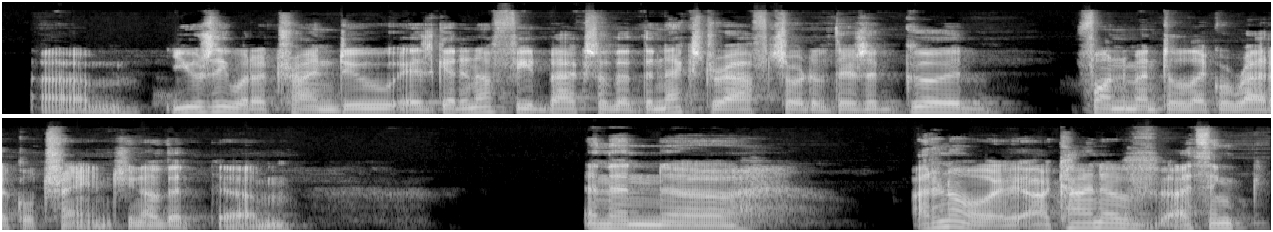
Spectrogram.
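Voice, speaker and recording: A medium-pitched man with an American accent, very even in loudness, on a very clean recording with a silent background. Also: ordinary pitch variation, moderate pace. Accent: American-sounding accent from TV. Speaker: filmmaker. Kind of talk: casual interview. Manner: halting, many fillers.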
